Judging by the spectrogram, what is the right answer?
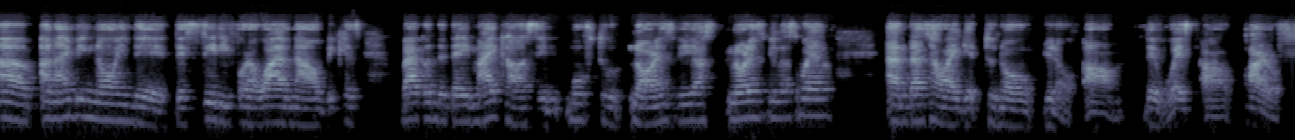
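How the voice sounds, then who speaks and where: A Venezuelan woman, a real estate agent whose first language is Spanish, talking casually in an interview with many fillers and pauses. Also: very deep voice, a bit bright, echoey room, low-quality recording. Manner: hesitant, with frequent fillers and laughs.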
